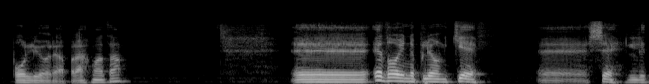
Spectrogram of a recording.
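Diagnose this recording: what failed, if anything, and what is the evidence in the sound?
Nothing failed; this recording shows no faults.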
